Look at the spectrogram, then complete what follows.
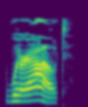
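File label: "wear out", British English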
